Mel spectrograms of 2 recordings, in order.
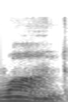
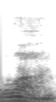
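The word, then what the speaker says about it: weren't: তারপরে ওই যে আর ওয়ার নট, এটা হচ্ছে ওয়ান্ট, উচ্চারণ হবে ওয়ান্ট।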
